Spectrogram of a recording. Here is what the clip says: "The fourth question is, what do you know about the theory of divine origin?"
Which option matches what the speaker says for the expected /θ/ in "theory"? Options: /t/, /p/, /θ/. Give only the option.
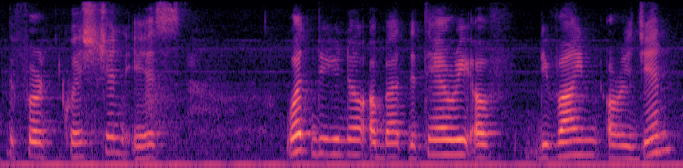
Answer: /t/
